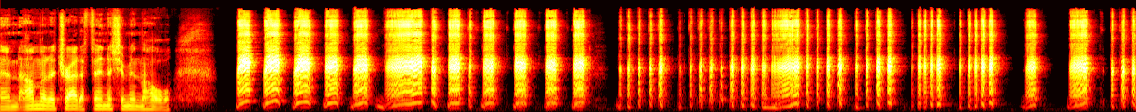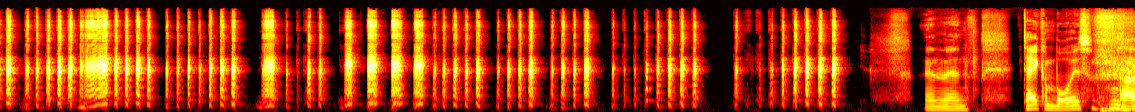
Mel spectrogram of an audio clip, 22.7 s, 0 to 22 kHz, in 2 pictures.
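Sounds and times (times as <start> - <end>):
speech: 0.0 - 2.8, 20.7 - 22.7
duck call blown in a rapid feed chuckle: 2.4 - 19.8.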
